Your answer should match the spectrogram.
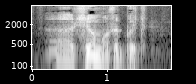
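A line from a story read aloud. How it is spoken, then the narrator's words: Gloomy. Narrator (Russian): мрачно ответил Фред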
